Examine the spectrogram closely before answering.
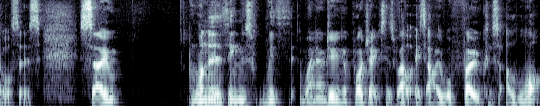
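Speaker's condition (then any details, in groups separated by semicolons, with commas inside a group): No condition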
